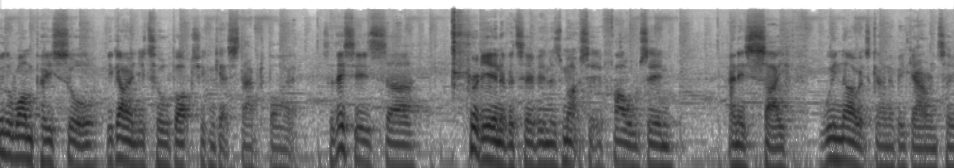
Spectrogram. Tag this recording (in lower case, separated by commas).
tools, speech, music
